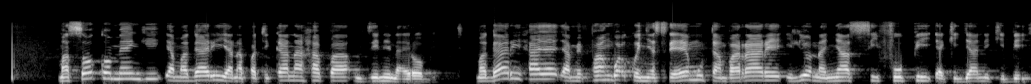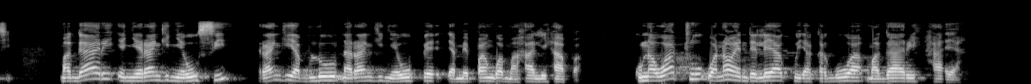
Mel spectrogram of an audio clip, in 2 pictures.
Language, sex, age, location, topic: Swahili, male, 36-49, Nairobi, finance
